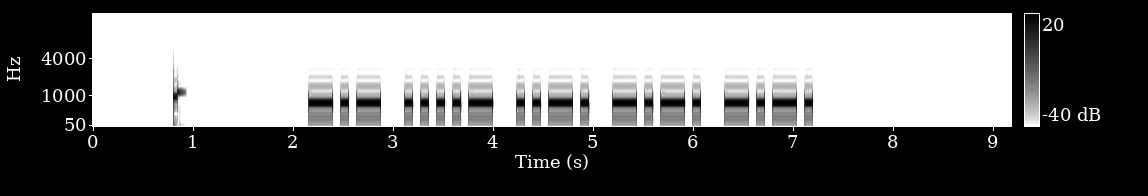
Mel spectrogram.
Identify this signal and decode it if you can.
Morse code, heard as a keyed tone, about 15 wpm, 700 Hz. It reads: K4FCC
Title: K1USN SST QSO Practice - 15wpm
